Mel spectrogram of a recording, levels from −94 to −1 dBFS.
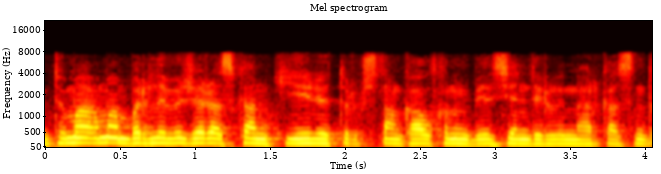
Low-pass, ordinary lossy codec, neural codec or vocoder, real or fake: none; none; codec, 16 kHz, 1 kbps, X-Codec, WavLM features, trained on Multilingual LibriSpeech; fake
